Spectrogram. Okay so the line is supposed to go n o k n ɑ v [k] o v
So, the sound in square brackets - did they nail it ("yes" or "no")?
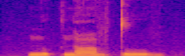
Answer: no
